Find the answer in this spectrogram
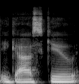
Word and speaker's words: Egoscue: of a physical therapy program called egoscue spelled ego skew s-c-u-e-e-go skew pronounced egoscue and i'll put that in the show notes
